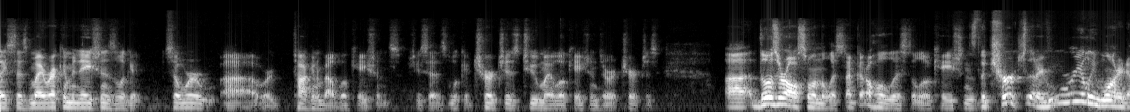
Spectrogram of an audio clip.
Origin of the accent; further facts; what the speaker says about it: Maine, United States; moved away as an adult; now in Vermont, United States; I grew up in Maine, where not everyone had snow tires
